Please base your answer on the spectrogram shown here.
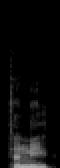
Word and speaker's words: Tanit: in the sun goddess Tanat pronounced Tanith um spouse of Bal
